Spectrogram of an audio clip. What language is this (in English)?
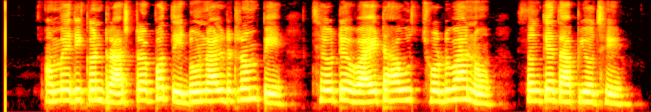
Gujarati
